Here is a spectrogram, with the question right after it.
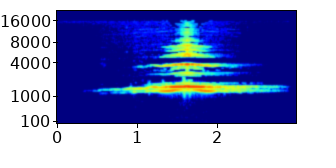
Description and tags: Another magic sound effect, this time inspired by the sound commonly heard in the third installment of a popular film series based on a book series about a boy who lives in a cupboard. I assume that sound was made with a waterphone, but for lack of half a million dollars I settled for half a can of deodorant and a pair of nail clippers.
